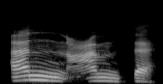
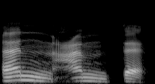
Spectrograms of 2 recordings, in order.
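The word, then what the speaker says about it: أَنْعَمْتَ: An'amta. Very good. An'amta. Same way, example, so after noon sakin tanween, if ha comes, ghain comes, or kha comes, we pronounce the noon.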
